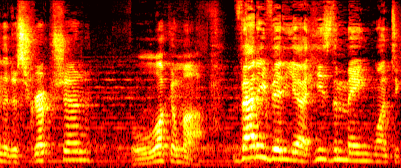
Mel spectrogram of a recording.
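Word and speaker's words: Vatividya: Vividia, he's the main one to go to for lore in the Souls series. Spell that out.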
